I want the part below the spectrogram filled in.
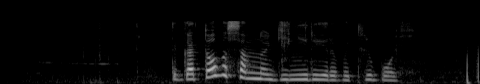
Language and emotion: Russian, neutral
